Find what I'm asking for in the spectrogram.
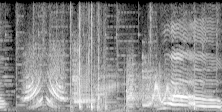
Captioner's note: loud swoop and zoing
